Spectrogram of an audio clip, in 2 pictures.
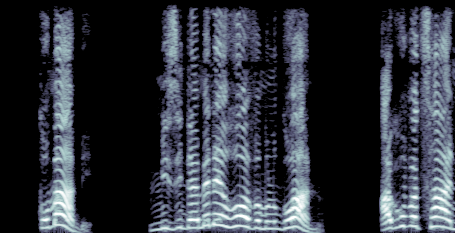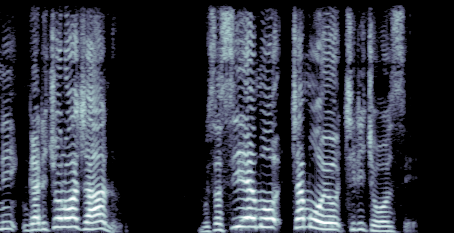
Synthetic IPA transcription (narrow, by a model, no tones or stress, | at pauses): kɔmaɓɛ | m̩mizindaimɛnɛjɛɦɔvamuluŋɡuwanu | ak̬ukupat͡sʰaniŋɡatit͡ʃɔlɔwat͡ʃaːnu | musasijɛmɔt͡ʃamɔjɔt͡ʃilit͡ʃɔːnsɛ̰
